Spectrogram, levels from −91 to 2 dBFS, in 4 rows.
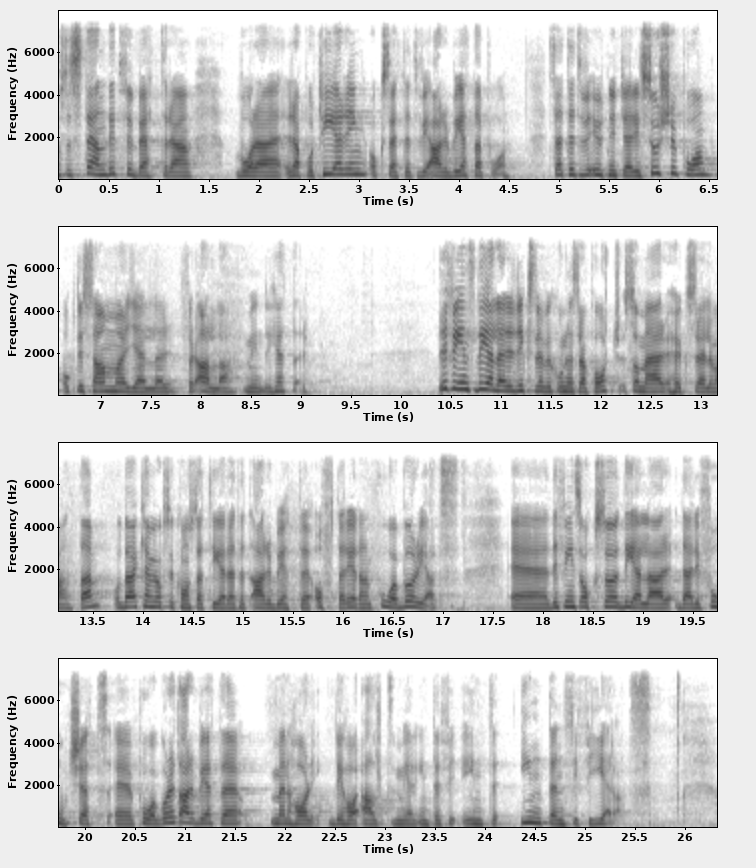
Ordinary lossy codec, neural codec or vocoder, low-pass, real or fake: none; none; 7.2 kHz; real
